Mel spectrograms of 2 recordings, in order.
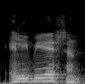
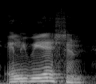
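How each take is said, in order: Both takes have the same delivery.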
